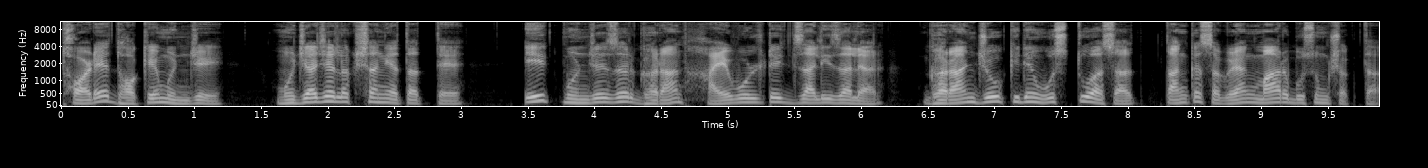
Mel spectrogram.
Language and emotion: Goan Konkani, neutral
